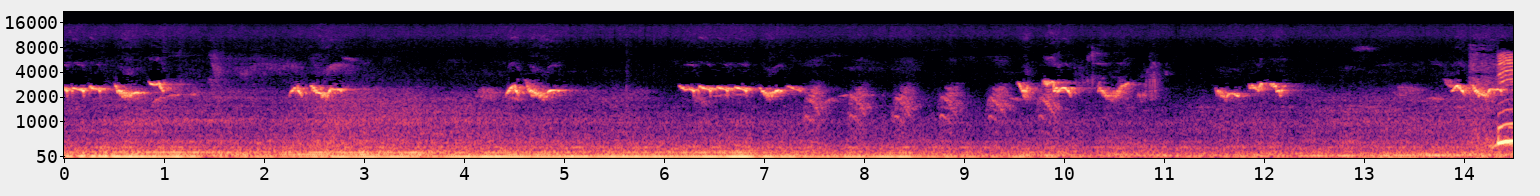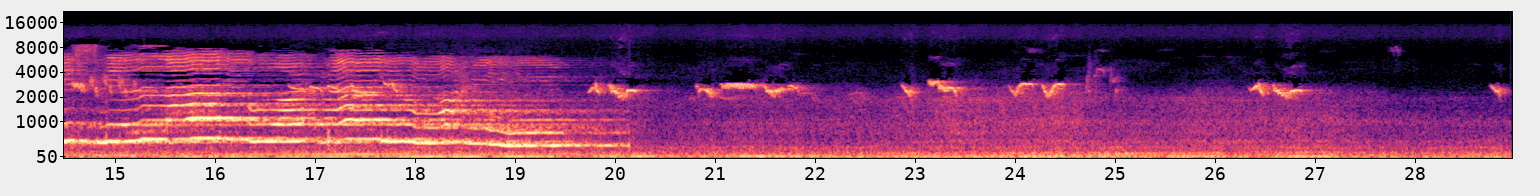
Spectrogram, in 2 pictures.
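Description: Birds chirping in short, repeated chirps, with a louder, long pitched call in the middle that lasts several seconds and slides down in pitch near its end.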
